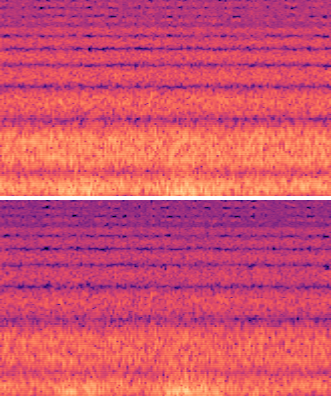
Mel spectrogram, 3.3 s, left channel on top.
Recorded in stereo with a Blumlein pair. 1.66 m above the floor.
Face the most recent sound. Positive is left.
turn(degrees=20)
